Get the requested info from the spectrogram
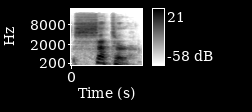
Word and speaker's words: setter: But in Psalm 91:1, the Hebrew word there, he who dwells in the shelter, the Hebrew word is setter. You might spell it S-E-T-T-E-R in terms of a transliteration of the Hebrew.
